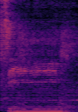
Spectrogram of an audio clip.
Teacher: سین کو آ کر سیٹی کی آواز میں پڑھنا ہے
